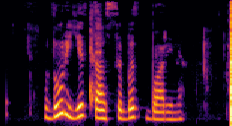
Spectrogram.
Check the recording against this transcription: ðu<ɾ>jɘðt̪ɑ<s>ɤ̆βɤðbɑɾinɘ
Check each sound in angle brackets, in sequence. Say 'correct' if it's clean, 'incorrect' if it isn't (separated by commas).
correct, correct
